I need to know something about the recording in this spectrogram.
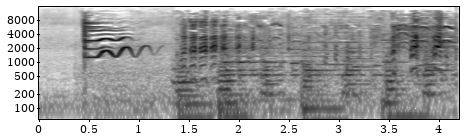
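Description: A goat-like bleat, one quavering 'baa' with a wobbling pitch lasting under a second, dropped in as a comic sound effect. About a second and a half in, background music with a steady beat starts and carries on.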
